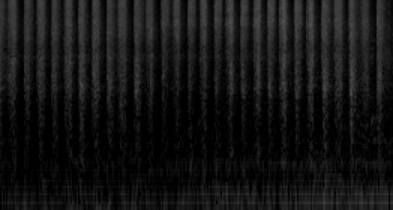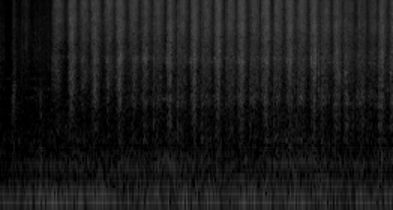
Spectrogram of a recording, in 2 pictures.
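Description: A brown leather lace-up work boot, hollow and worn on the foot, is brushed back and forth over the toe and vamp with a wooden-backed bristle shoe brush. Quick, rhythmic scratchy rubbing strokes sit over a low rumble, briefly softening near the middle before settling into a steadier brushing pace.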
